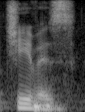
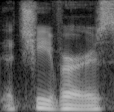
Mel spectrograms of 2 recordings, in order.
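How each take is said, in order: First: The R sound is dropped. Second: The R sound is clearly pronounced. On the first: This is how locals say it. "we pronounce it Achievers ... drop the R's" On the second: This is how a non-local says it. "you pronounce it Achievers"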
